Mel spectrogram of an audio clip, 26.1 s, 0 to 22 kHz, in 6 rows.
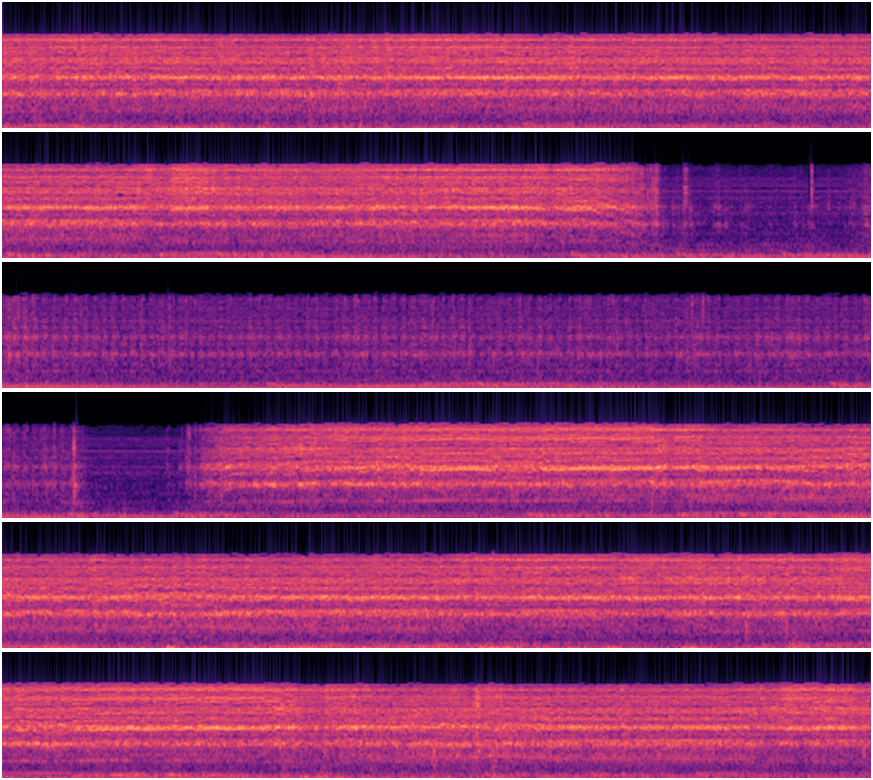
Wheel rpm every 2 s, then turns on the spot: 160, 160, 160, 130, 10, 20, 20, 130, 160, 160, 160, 160, 160.
8-14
